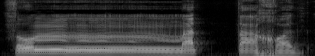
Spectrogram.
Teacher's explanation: Tidak dibaca panjang, tapi langsung dimasukkan ke huruf ta, ditasydidkan.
